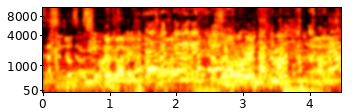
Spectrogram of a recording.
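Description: Several people talking at once in group conversation: overlapping chatter.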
